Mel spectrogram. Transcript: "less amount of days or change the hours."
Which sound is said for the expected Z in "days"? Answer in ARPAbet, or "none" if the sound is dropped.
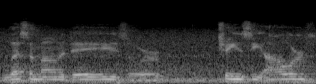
Z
